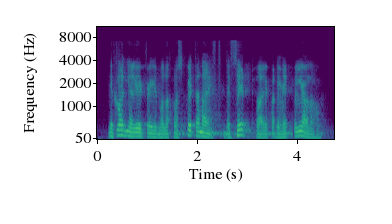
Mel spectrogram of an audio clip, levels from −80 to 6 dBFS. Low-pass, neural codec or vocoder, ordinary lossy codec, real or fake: 7.2 kHz; codec, 16 kHz, 1 kbps, FreqCodec, smaller model; none; fake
